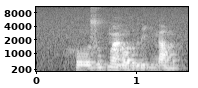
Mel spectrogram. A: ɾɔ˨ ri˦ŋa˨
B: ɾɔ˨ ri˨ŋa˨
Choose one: B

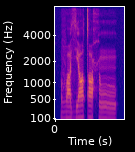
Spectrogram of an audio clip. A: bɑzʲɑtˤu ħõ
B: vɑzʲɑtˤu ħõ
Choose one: B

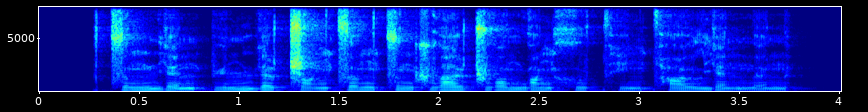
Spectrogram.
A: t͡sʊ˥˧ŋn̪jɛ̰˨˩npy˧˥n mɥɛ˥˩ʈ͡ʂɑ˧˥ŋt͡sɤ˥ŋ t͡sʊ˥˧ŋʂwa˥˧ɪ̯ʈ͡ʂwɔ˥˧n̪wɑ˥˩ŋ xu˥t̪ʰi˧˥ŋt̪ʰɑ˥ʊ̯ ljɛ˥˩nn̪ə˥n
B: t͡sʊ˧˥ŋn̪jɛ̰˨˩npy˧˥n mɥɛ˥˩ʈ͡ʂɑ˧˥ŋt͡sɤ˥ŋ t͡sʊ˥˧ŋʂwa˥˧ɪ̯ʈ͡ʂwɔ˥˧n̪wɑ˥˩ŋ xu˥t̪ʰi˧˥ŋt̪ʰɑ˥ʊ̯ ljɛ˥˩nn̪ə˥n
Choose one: B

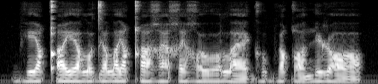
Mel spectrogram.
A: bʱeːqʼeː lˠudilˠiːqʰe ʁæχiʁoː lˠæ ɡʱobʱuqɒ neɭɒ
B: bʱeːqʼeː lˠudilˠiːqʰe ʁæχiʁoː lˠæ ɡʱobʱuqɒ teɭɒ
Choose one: A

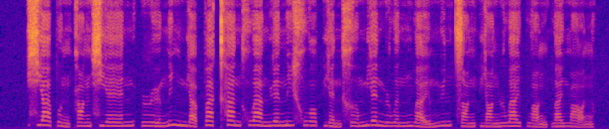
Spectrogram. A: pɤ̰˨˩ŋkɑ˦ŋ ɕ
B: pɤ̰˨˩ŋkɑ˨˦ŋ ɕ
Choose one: B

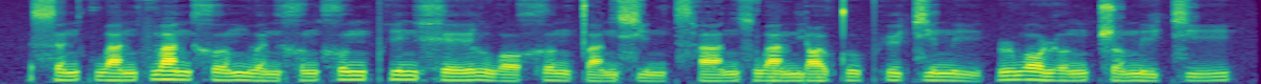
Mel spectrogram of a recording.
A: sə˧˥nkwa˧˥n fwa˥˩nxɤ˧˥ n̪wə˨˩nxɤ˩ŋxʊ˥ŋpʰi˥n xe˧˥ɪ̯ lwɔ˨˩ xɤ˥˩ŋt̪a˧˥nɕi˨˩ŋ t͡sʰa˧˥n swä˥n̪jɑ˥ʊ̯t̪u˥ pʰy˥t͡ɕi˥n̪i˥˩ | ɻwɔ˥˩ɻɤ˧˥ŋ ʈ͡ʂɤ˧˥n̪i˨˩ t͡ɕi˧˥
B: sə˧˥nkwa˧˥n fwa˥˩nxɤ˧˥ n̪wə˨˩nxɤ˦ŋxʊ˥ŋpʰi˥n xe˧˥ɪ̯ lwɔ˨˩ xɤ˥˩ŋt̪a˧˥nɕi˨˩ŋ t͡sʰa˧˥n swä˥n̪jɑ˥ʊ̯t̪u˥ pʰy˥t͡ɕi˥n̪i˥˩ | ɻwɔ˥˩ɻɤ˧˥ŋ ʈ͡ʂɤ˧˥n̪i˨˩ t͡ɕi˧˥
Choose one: B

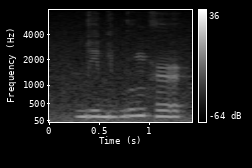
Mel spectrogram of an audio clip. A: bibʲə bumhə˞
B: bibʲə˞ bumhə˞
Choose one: A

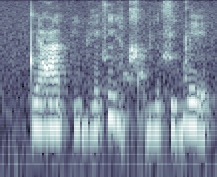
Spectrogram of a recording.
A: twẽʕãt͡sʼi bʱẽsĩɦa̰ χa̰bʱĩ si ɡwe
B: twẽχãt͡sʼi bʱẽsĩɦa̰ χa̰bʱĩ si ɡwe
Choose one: A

